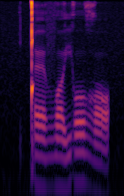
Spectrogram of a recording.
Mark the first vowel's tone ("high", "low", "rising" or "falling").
low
